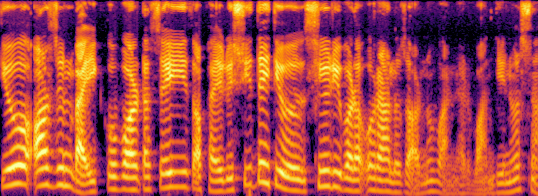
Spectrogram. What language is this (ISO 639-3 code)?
nep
